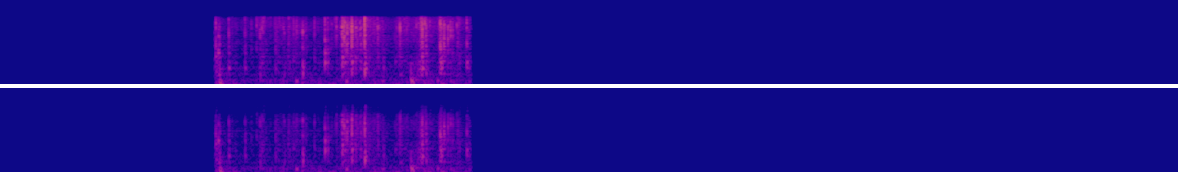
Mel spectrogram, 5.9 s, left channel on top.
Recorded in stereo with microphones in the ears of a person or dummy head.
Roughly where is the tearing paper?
Left.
